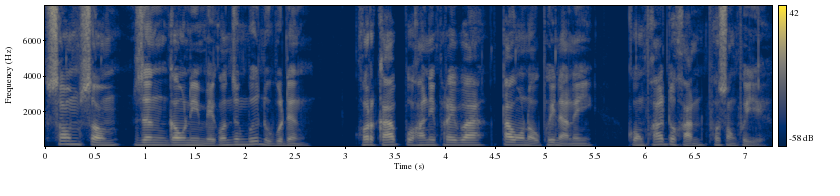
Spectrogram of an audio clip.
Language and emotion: Bodo, neutral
